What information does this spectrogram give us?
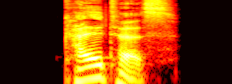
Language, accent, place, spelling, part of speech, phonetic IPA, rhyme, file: German, Germany, Berlin, kaltes, adjective, [ˈkaltəs], -altəs, De-kaltes.ogg
- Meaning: strong/mixed nominative/accusative neuter singular of kalt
